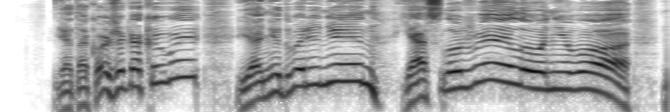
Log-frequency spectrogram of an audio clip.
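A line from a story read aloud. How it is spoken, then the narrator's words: Shouted. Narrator (Russian): крикнула все та же девица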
